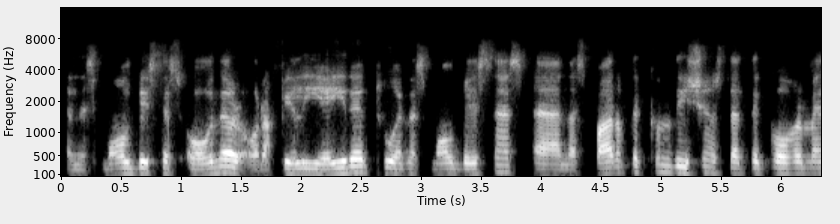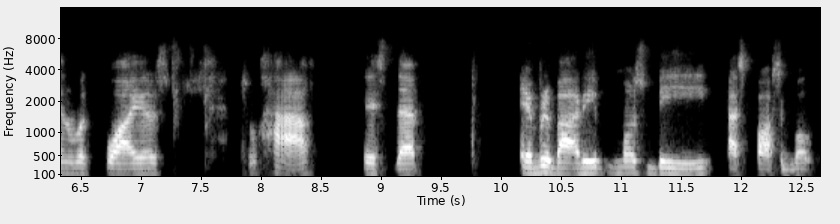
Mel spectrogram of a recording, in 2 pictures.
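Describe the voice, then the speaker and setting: A man's voice: medium pitch, no room sound, dull audio. A middle-aged man from the Dominican Republic with a Dominican Spanish accent, patiently teaching a business class with many fillers. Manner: patient, repeats himself, fillers like "you know" and "okay". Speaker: instructor.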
